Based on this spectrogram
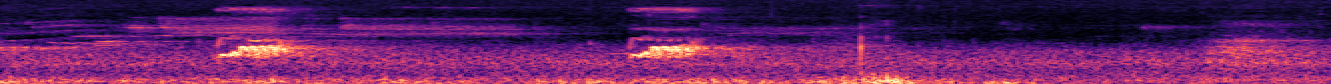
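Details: Red-bellied woodpecker (Melanerpes carolinus) giving three short, harsh, rolling calls about every two seconds, over a steady low rumble of wind or distant traffic.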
